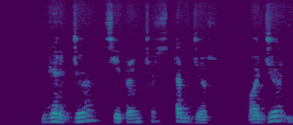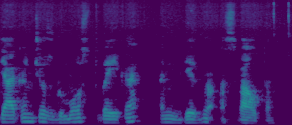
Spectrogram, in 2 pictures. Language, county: Lithuanian, Vilnius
